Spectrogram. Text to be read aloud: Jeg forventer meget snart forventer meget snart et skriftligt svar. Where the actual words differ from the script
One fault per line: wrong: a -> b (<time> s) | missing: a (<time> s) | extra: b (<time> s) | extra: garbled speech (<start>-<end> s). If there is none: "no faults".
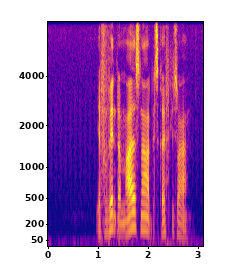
missing: forventer meget snart (2.1 s)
